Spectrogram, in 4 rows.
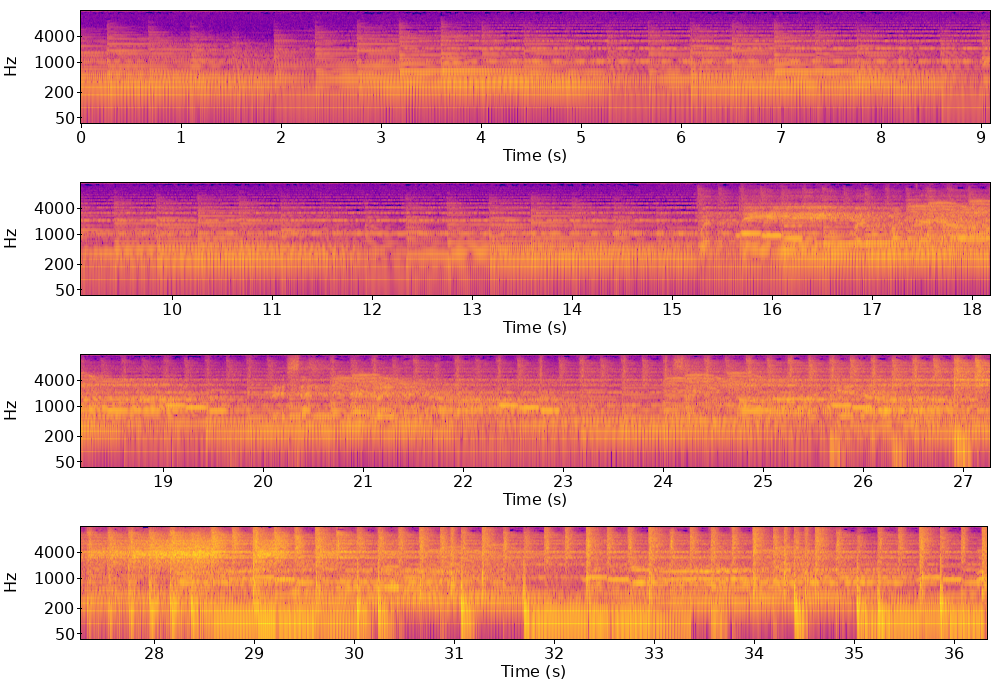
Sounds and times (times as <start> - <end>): Music: 0.0 - 36.3.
